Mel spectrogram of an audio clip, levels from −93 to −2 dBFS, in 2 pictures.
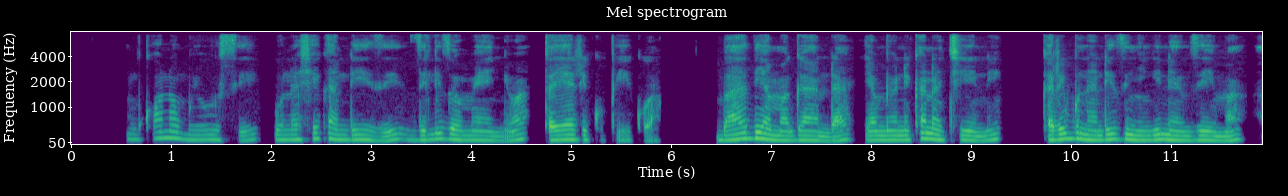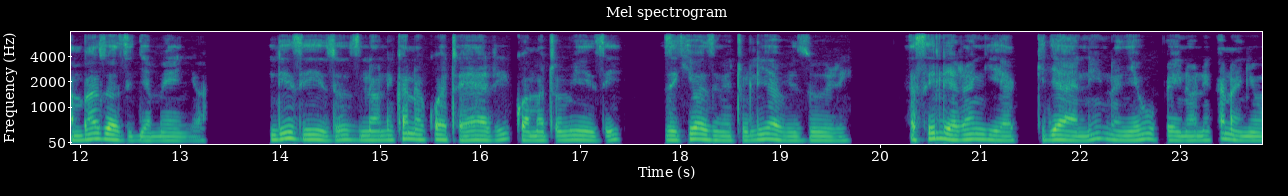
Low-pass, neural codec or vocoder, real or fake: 7.2 kHz; none; real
